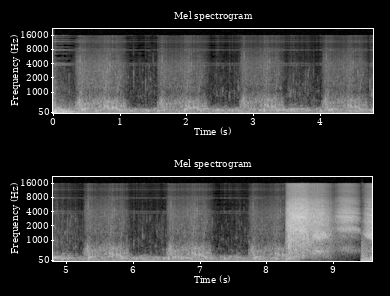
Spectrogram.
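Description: Water swishes in slow, rhythmic strokes, muffled as if underwater.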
